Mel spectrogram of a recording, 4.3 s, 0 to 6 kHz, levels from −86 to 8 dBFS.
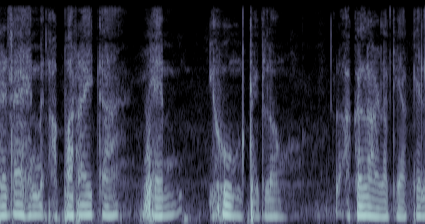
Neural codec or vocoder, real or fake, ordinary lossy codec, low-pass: codec, 16 kHz, 16 kbps, FreqCodec, larger model; fake; none; 5.4 kHz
